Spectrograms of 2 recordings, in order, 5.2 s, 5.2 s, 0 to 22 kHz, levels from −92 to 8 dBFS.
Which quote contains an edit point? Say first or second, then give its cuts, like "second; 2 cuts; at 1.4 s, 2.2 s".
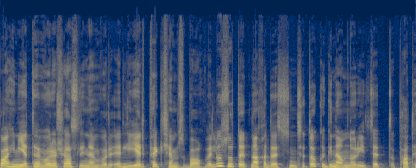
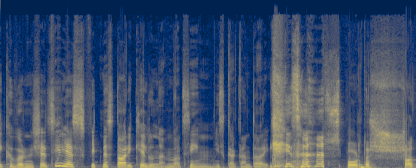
second; 1 cut; at 4.2 s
